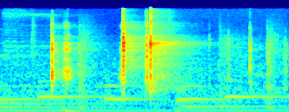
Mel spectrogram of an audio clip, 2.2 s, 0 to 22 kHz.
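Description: Background music throughout, with four sharp clicks in the first second or so as the crank handle of a 1Zpresso Q Air hand coffee grinder is fitted onto the grinder.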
